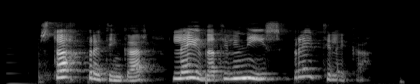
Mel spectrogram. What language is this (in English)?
Icelandic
